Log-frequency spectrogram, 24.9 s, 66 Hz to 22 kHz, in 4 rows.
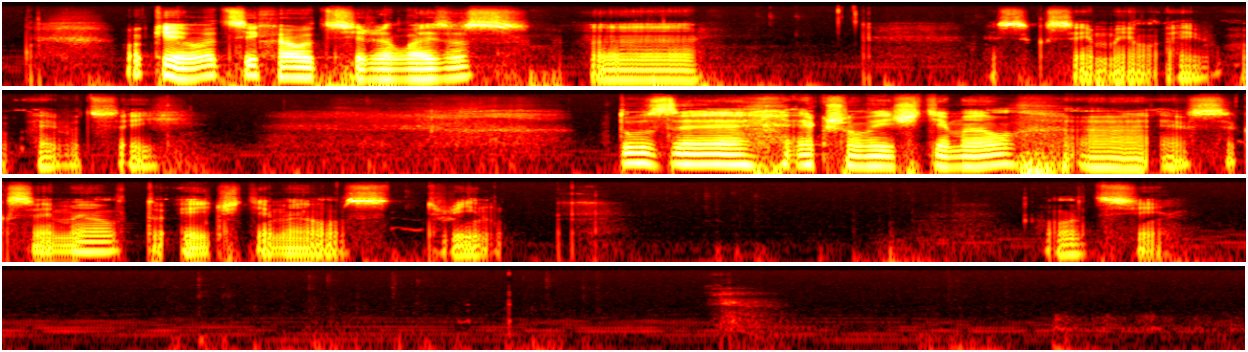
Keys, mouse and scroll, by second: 2.3 click, 2.8 ctrl+p, 3.2 ctrl+n, 3.6 alt+b, 3.8 alt+d, 4.0-5.2 typing, 6.7 click, 7.1-8.3 typing, 8.4 ctrl+n, 8.5 ctrl+n, 10.0 ctrl+a, 10.5-15.0 typing, 12.8 Return, 16.0 alt+s, 16.6 ctrl+e, 19.6 ctrl+g, 20.2 ctrl+e, 20.7 ctrl+n, 21.1 ctrl+e, 23.4 ctrl+p.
